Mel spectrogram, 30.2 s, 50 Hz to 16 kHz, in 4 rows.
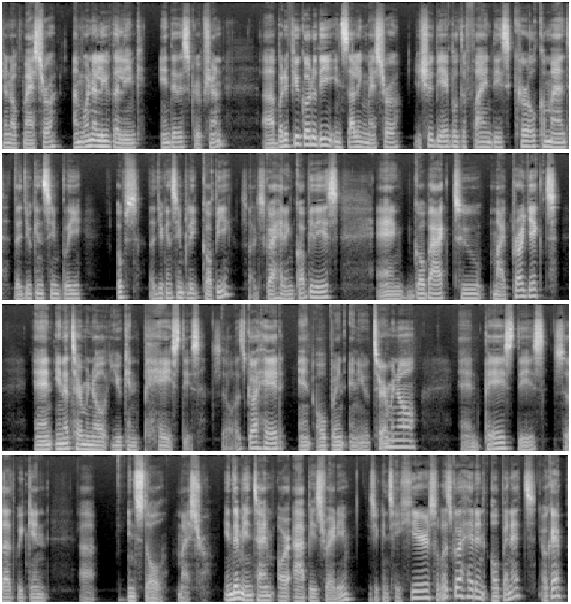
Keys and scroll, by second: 20.0 ctrl+shift+`, 21.5 super+v, 24.1 Return.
